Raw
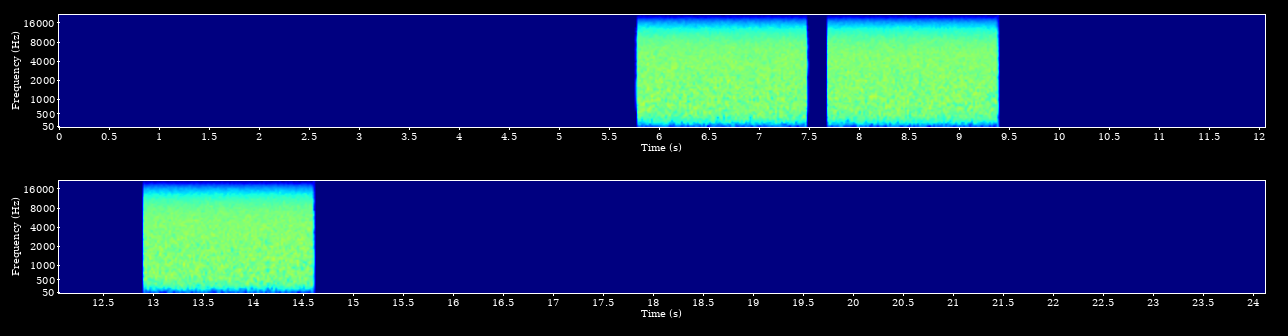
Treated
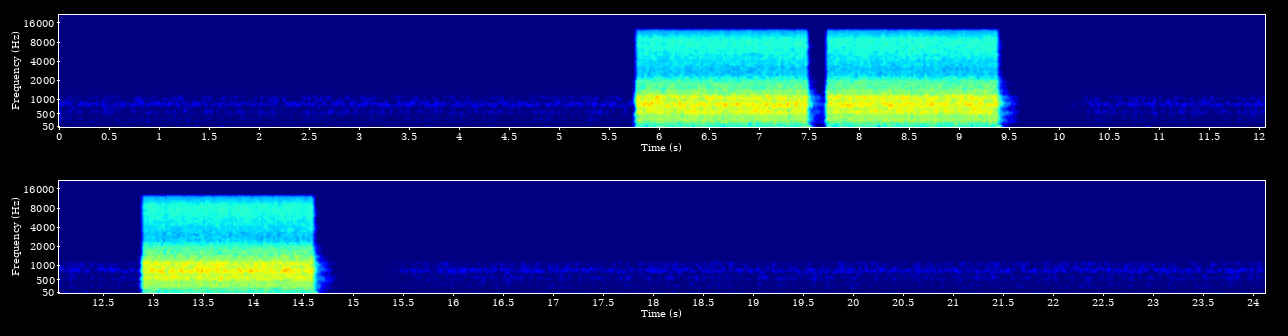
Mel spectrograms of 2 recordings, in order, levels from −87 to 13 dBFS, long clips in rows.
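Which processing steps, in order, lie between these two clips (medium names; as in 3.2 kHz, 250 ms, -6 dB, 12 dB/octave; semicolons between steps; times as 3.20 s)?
in parallel at -6 dB: fuzz box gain 41 dB, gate -48 dBFS; on the sum: upward compressor, threshold -24 dBFS; gate -45 dBFS, range -15 dB; treble shelf 2.4 kHz -8.5 dB; comb 2 ms, depth 45%; on a send at -19 dB: reverberation RT60 0.40 s, pre-delay 3 ms; on the sum: waveshaping leveller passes 1; FFT filter 410 Hz 0 dB, 830 Hz +10 dB, 2.7 kHz -22 dB, 9 kHz -7 dB, 14 kHz -14 dB; formant-preserving pitch shift -10.5 st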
